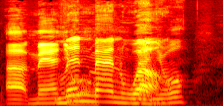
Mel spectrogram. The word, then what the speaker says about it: Lin-Manuel: I mean, it's funny that we talk about this too, but I mean, when Lin-Manuel, is that how you pronounce it? – Lin-Manuel.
